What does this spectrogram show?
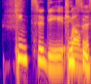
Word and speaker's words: Kintsugi Wellness: Kintsugi Wellness.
